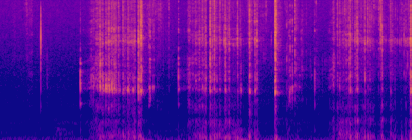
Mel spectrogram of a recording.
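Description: A knife blade scrapes shavings off a white, solid, oval bar of dry soap held in the hand. Dry, rasping scrapes come in irregular bursts, with short bright clicks and a faint high tone over a soft low rumble.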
